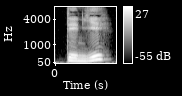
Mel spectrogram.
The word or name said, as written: denier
